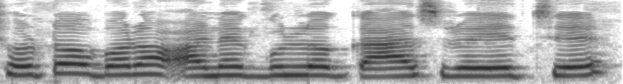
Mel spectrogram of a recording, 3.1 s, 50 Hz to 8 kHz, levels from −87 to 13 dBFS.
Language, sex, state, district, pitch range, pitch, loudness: Bengali, female, West Bengal, Alipurduar, 255-285 Hz, 275 Hz, -11 LUFS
